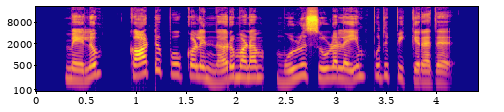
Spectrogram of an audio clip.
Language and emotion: Tamil, neutral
